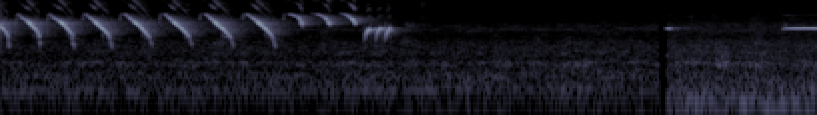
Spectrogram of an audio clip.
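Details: Loud Belgian canary singing: about ten quickening, downward-swept notes, then a brief buzzy roll, followed by near silence and a faint high whistle at the end.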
